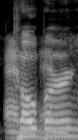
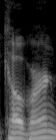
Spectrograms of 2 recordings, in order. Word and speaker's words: Cockburn: As somebody posted on our message board, the C and the K can't both be silent, but whatever. That's cool. His name is Kofi Coburn, but he played a pretty nice game, especially in the second half.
